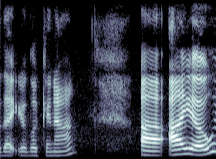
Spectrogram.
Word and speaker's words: Io: you're looking at uh IO is how you say that Europa ganim me and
